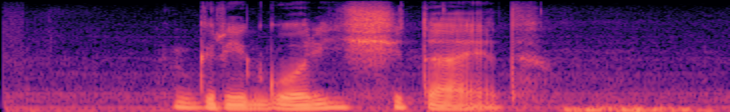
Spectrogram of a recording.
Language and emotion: Russian, neutral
